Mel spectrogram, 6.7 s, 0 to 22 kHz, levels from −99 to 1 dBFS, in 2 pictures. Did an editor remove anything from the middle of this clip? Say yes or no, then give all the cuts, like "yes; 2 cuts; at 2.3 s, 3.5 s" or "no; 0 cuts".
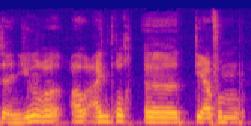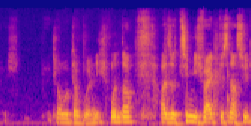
yes; 3 cuts; at 1.8 s, 3.2 s, 4.3 s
